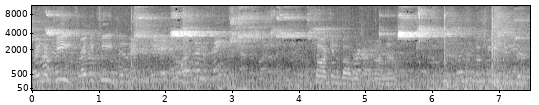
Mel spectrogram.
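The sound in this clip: Basketball dribbled on the court during a boys' high school game, repeated rubbery bounces under a man's running play-by-play commentary, with a few louder hits standing out.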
